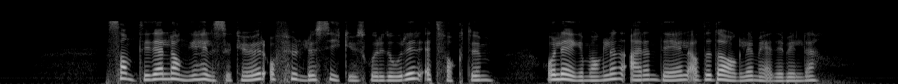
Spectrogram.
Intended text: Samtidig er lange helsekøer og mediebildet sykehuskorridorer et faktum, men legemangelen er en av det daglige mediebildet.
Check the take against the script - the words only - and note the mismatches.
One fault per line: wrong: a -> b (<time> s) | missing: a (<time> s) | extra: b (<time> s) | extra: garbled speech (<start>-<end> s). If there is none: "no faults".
wrong: mediebildet -> fulle (2.9 s)
wrong: men -> og (5.5 s)
extra: del (6.6 s)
